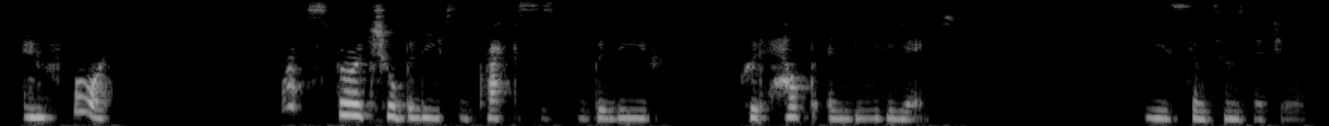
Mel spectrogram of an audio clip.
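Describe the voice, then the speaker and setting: A woman with a South African accent, fairly high in pitch and somewhat breathy, at a moderate pace with ordinary pitch variation, big swings in loudness and long, frequent pauses. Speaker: webinar presenter on mental health. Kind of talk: webinar presentation answering questions. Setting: online webinar.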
